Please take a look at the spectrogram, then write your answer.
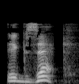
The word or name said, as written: exec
